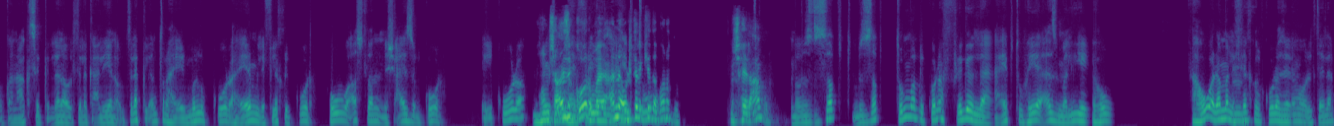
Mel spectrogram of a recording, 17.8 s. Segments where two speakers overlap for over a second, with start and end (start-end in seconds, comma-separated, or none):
7.2-8.8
